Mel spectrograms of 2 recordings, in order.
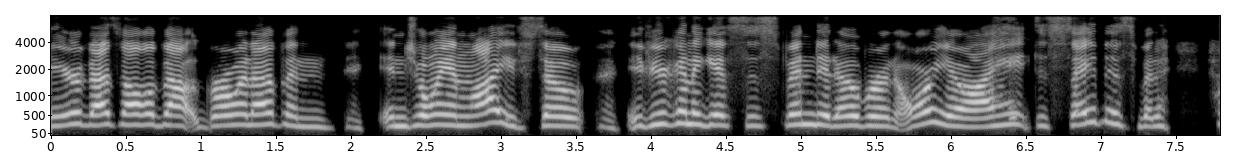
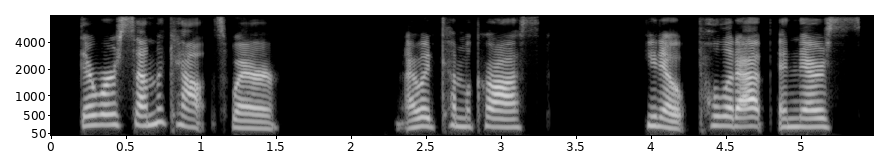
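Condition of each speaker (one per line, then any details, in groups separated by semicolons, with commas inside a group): Cerebral palsy; limited mobility, legs
No condition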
